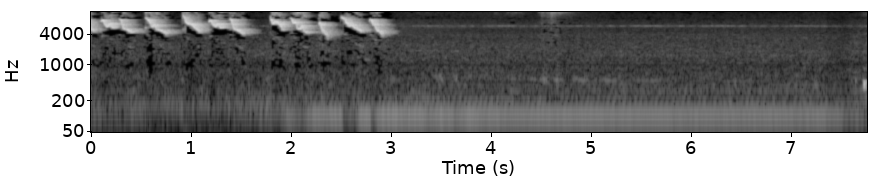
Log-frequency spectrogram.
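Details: An Oriental white-eye gives its fast, aggressive "nembak" song, used to provoke reluctant white-eyes into singing: about three seconds of thin, very high chattering notes, several per second, followed by a low steady hum.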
